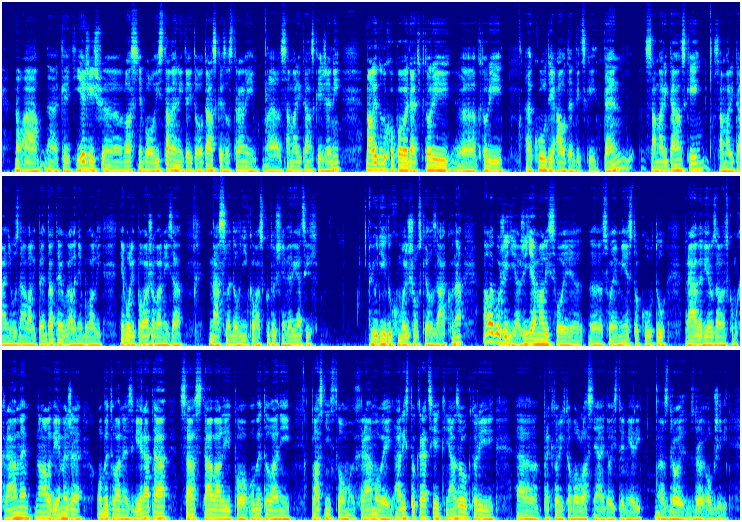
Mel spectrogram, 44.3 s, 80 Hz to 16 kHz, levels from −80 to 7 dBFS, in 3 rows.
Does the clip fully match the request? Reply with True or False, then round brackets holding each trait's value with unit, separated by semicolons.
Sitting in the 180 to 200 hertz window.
False (100 Hz)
